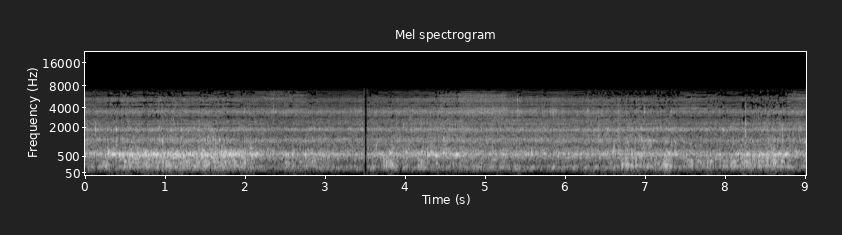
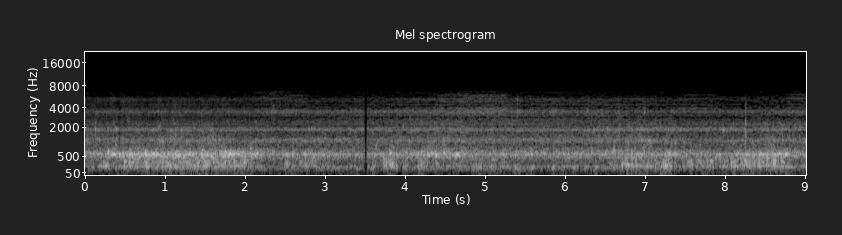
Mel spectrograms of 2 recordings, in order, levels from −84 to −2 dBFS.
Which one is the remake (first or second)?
second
